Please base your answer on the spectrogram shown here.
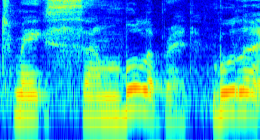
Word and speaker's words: Pulla: Pulla is spelled P-U-L-L-A. It is a Finnish word, and it is a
